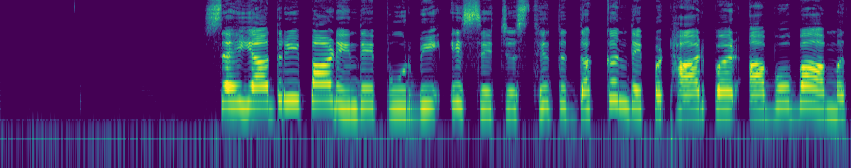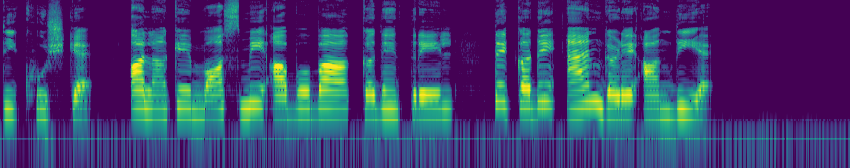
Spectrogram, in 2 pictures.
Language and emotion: Dogri, neutral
